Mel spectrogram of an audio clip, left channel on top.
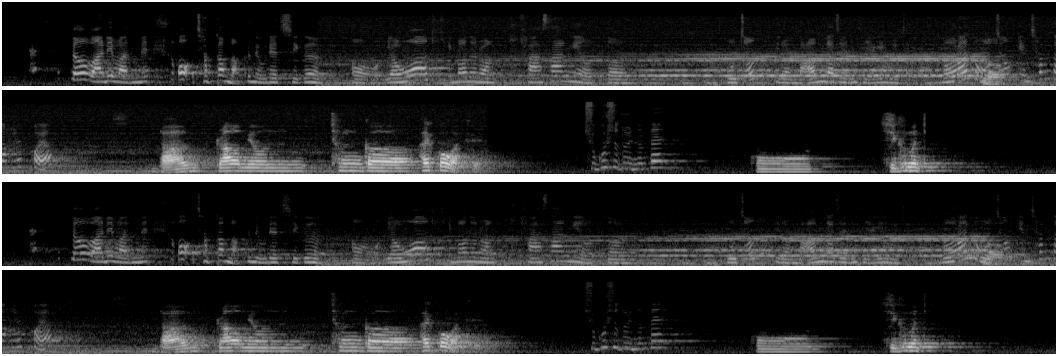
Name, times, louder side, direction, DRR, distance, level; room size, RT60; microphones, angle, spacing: voice 1, 0.7-6.4 6.8-11.1 16.4-17.2, left 3 dB, 30° left, 11 dB, 1.0 m, -33 dB
sound 1, 3.0-9.9, left 3 dB, 45° left, 1.3 m, -34 dB
sound 2, 3.1-15.4, equal, 70° left, 4.4 m, -42 dB
voice 2, 12.0-15.3 18.1-18.6 19.4-19.8, left 4 dB, 90° left, 13 dB, 0.9 m, -21 dB
20.0 x 19.5 x 9.1 m, 1.1 s
head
